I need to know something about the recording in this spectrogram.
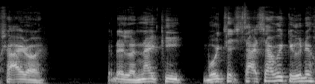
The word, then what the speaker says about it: Nike: Vậy chữ ở dưới phải đọc là night. Mới đúng với cái phát âm ở trên này, hay và night. Không, Nike.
